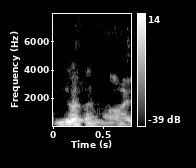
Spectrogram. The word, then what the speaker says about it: Newfoundland: It's Newfoundland. – Yeah, well, whatever. I'm from Boston and trying to be politically correct. – Okay. First of all, I'm not trying to be politically correct. That's how you say it, Newfoundland.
